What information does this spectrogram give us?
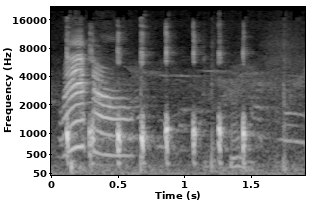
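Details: A talking Indian ringneck parrot opens with a harmonic, nasal wail, then rattles off a series of about seven short, punchy syllables at an even pace.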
